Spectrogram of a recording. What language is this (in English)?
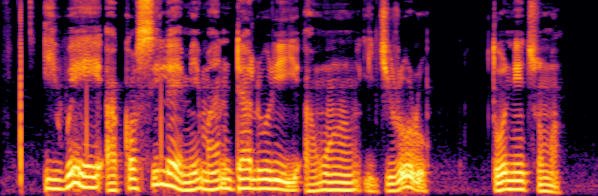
Yoruba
